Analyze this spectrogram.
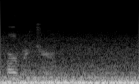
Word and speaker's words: Harbinger: jordan harbinger yes i was saying it wrong harbinger um you probably have something out that i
